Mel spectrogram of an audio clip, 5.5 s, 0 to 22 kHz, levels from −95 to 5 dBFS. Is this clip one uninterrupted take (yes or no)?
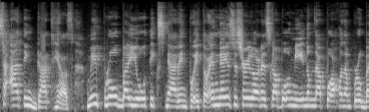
yes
